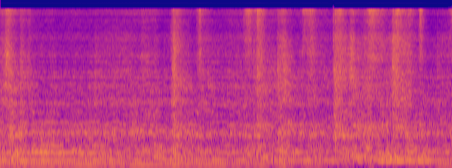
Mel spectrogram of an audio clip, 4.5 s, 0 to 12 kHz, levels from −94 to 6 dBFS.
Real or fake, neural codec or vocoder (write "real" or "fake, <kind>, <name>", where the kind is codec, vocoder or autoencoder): fake, codec, SNAC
